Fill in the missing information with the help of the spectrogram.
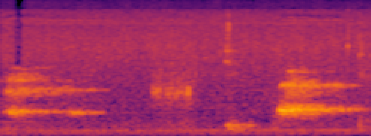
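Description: animal, small dog barking

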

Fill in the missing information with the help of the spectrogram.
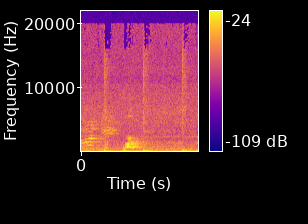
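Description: animal, dog barking

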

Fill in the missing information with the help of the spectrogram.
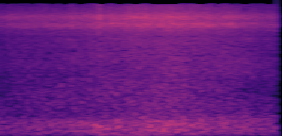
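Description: nature, ocean surf waves

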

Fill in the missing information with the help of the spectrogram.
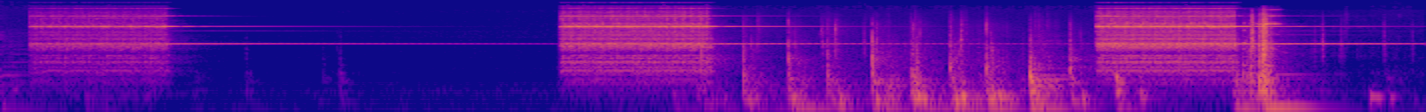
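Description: household object, telephone ringing

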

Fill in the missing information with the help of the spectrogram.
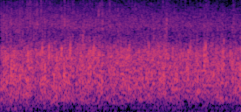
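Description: crowd, applause

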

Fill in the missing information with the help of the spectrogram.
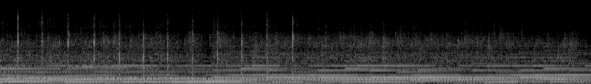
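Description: crowd, audience applauding

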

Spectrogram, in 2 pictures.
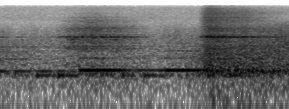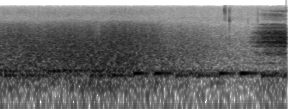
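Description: nature, gentle sea waves lapping

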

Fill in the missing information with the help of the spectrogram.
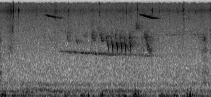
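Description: bird, birds singing

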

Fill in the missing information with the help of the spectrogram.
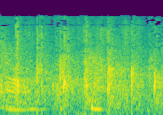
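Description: crowd, audience applause

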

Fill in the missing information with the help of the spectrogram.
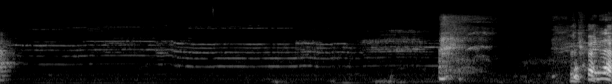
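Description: animal, cat meowing

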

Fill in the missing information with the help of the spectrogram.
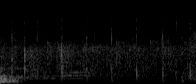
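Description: crowd, audience clapping

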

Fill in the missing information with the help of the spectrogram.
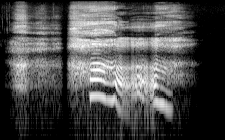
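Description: human body sound, yawning

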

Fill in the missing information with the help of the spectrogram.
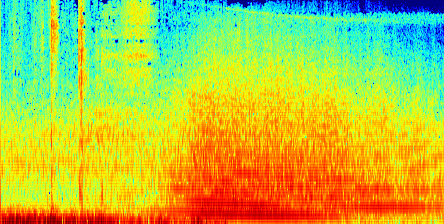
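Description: vehicle, airplane engine

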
